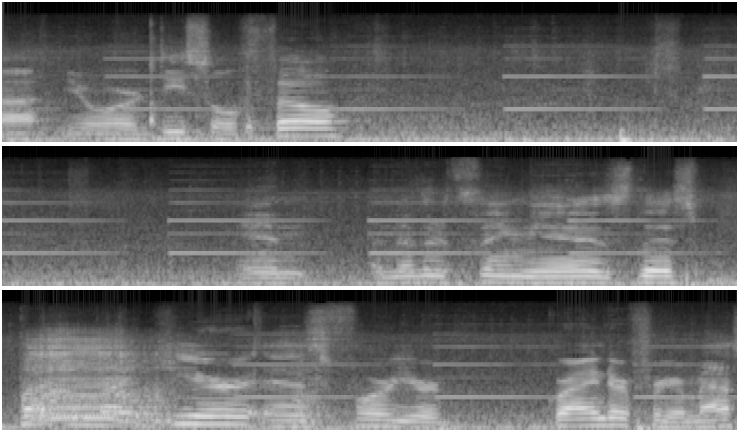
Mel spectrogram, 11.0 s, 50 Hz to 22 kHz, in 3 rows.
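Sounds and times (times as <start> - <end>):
vehicle warning chime beeping: 1.7 - 11.0.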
